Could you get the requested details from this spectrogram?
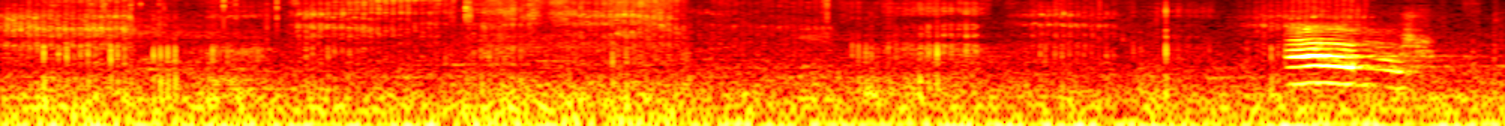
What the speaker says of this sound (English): After I pet this cat a bunch of times.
